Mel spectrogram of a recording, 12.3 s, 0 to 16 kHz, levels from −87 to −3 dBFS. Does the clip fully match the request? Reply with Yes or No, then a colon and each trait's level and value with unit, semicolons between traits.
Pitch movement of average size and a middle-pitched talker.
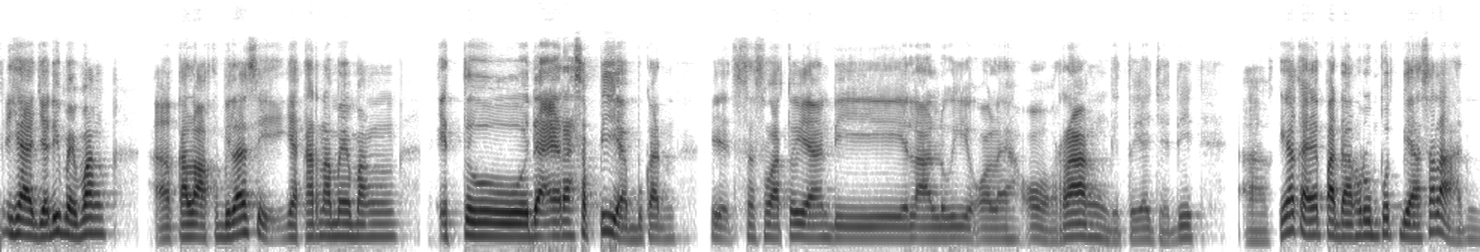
Yes: average, 3.3 semitones; medium, 145 Hz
